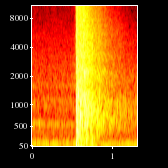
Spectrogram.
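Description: A single sharp gunshot cracks out nearby during casual target shooting, a sudden loud blast that decays quickly into a short ringing tail, with no talking.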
